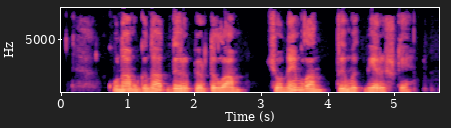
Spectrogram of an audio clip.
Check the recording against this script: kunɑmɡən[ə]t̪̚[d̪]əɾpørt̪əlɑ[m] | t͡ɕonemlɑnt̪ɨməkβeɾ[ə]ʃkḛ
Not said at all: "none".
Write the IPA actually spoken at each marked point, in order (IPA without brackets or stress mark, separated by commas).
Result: ɑ, d̪, m, ə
